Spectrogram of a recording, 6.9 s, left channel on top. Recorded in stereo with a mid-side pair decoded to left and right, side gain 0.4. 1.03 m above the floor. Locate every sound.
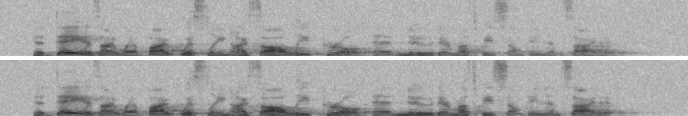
0.3 s a woman speaking: 15° left, 2.5 m; by 6.2 s 75° right, 2.5 m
